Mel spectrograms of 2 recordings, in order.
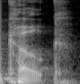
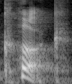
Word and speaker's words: Koch: um k-o-c-h Matt k-o-c-h how do you think that last name is pronounced I would assume Coke you would assume but you assumed wrong it's actually cook oh weird it doesn't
